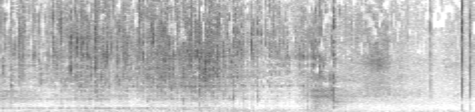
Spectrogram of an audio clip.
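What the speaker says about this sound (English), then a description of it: "I'm going to add some water into the pot here" Water pours into a cooking pot beside an outdoor campfire, a continuous close splashing gurgle that thins out and ends with a few small drips and clinks.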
